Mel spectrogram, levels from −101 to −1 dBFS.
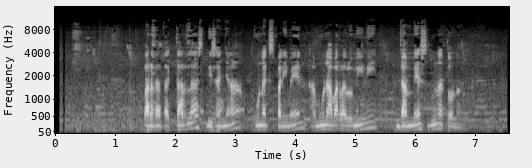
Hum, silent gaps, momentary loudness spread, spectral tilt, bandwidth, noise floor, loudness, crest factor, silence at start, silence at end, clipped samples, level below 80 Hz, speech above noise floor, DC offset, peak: none; none; 23 LU; -4 dB/octave; 10.5 kHz; -47 dBFS; -24 LUFS; 24 dB; 0.1 s; 0.05 s; under 0.1%; -66 dBFS; 23 dB; under 0.1%; -2 dBFS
